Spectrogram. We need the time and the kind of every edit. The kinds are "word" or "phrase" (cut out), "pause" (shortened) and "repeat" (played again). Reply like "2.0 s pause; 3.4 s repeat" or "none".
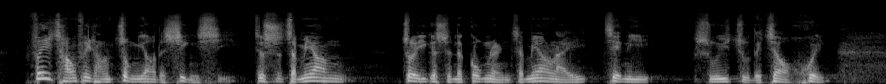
2.4 s pause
